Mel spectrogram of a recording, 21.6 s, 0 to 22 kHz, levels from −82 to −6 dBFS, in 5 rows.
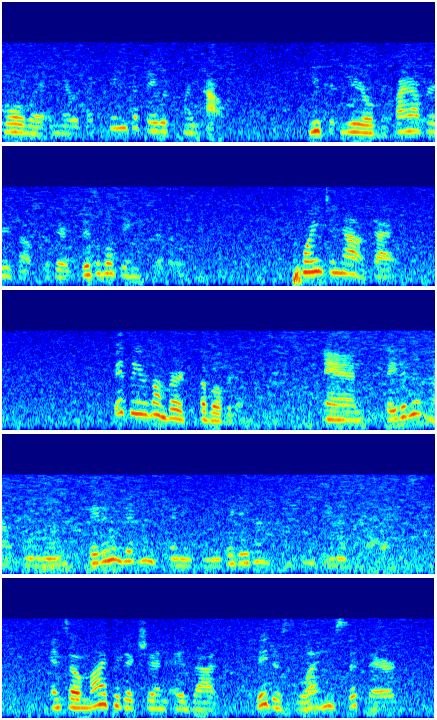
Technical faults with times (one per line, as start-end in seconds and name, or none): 0.00-21.64 noise suppressor artifacts
0.01-2.21 speech cut by the noise suppressor
3.06-3.47 speech cut by the noise suppressor
3.79-6.35 speech cut by the noise suppressor
7.23-8.25 speech cut by the noise suppressor
9.78-11.39 speech cut by the noise suppressor
11.87-17.19 speech cut by the noise suppressor
17.80-19.48 speech cut by the noise suppressor
19.86-21.27 speech cut by the noise suppressor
